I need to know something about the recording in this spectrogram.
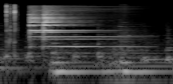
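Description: Two quick mouse-click sound effects, then a bright bell chime that rings out and slowly fades, over background music.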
